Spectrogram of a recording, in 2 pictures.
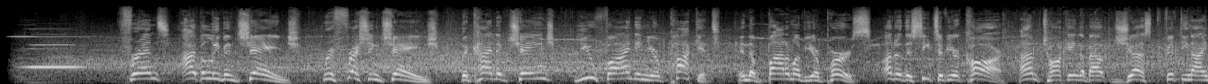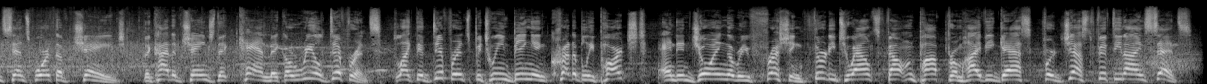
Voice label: upbeat

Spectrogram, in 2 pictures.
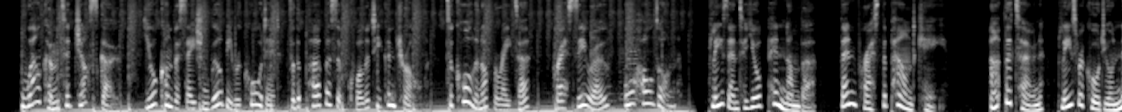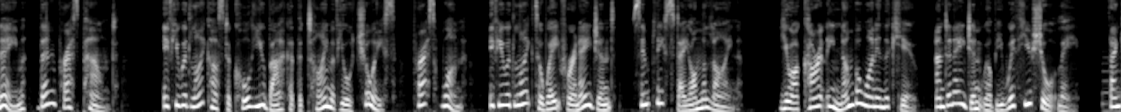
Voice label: IVR Reel

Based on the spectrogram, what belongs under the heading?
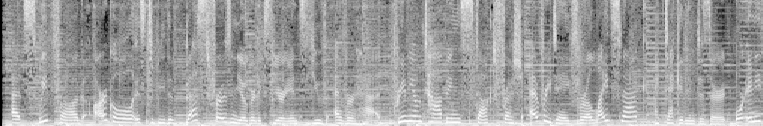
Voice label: warm

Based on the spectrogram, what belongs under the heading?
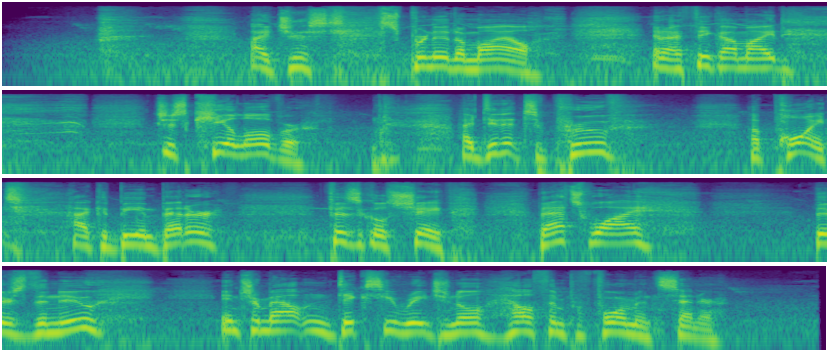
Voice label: guy next door

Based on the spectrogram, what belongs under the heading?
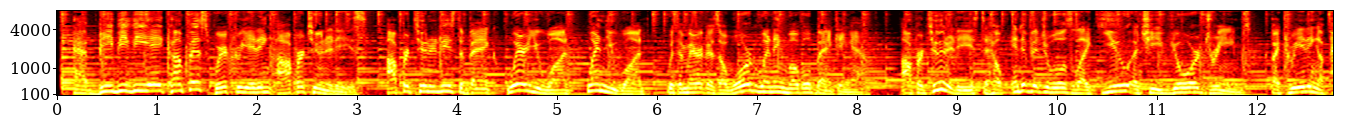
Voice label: Friendly

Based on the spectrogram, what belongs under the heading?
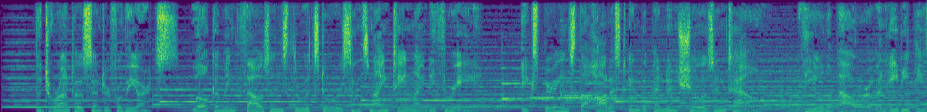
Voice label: soft spoken announcer

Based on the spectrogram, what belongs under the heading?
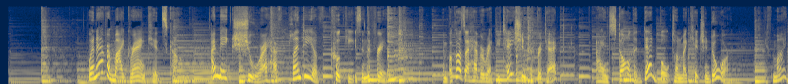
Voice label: grandmother

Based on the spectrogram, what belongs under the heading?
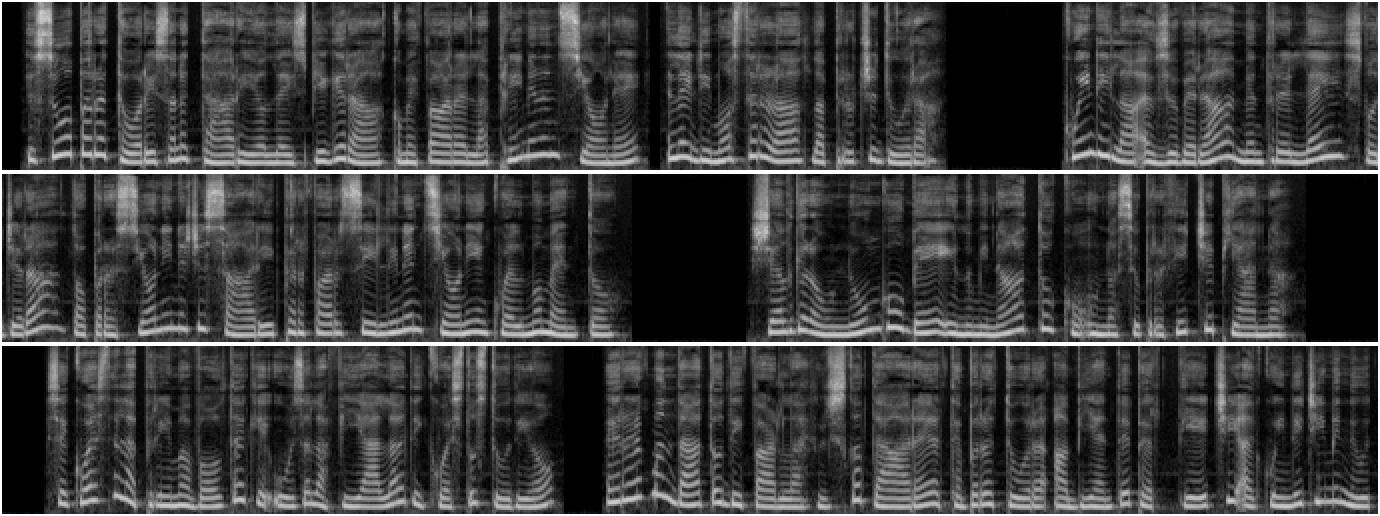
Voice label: Italian Narration

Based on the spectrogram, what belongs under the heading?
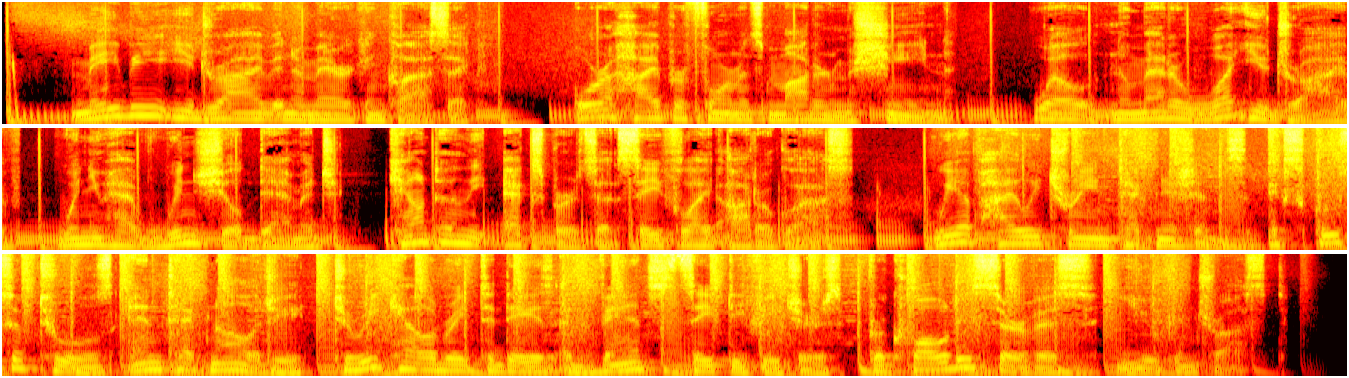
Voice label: Sophisticated

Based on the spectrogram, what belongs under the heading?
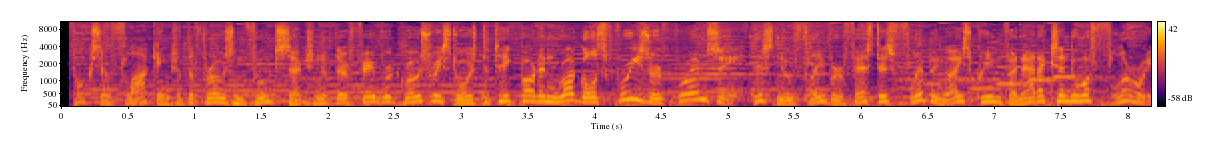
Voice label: perky

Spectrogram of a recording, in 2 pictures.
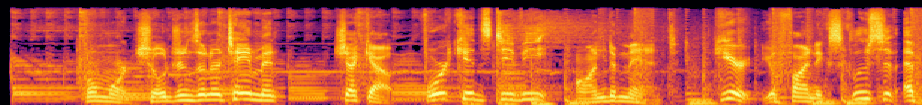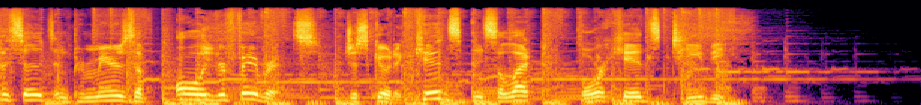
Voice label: Kids TV

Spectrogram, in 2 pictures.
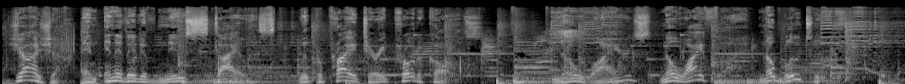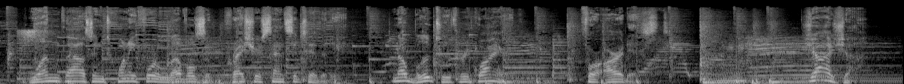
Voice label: cool and jazzy

